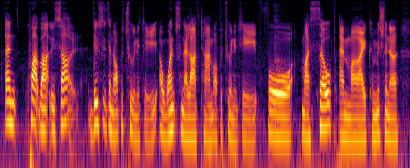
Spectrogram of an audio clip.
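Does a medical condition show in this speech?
Yes: deafness; congenital deafness, born deaf.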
